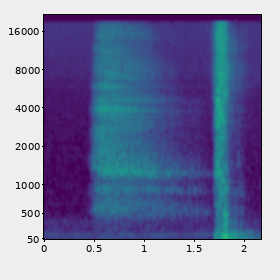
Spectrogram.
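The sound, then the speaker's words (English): A person draws one long breath for about a second, then lets it out in a short, forceful gust that is louder and lower. No one speaks. “Now, let me take a breath first. And when I've fully exhaled”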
